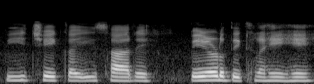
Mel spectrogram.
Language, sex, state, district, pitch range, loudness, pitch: Hindi, female, Madhya Pradesh, Bhopal, 170-185 Hz, -15 LUFS, 175 Hz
